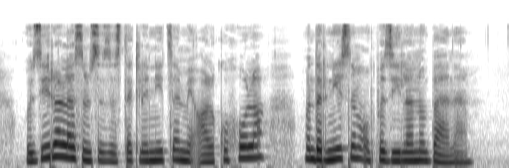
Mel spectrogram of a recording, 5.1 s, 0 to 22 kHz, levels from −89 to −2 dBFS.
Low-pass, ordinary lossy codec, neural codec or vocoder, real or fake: none; none; none; real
